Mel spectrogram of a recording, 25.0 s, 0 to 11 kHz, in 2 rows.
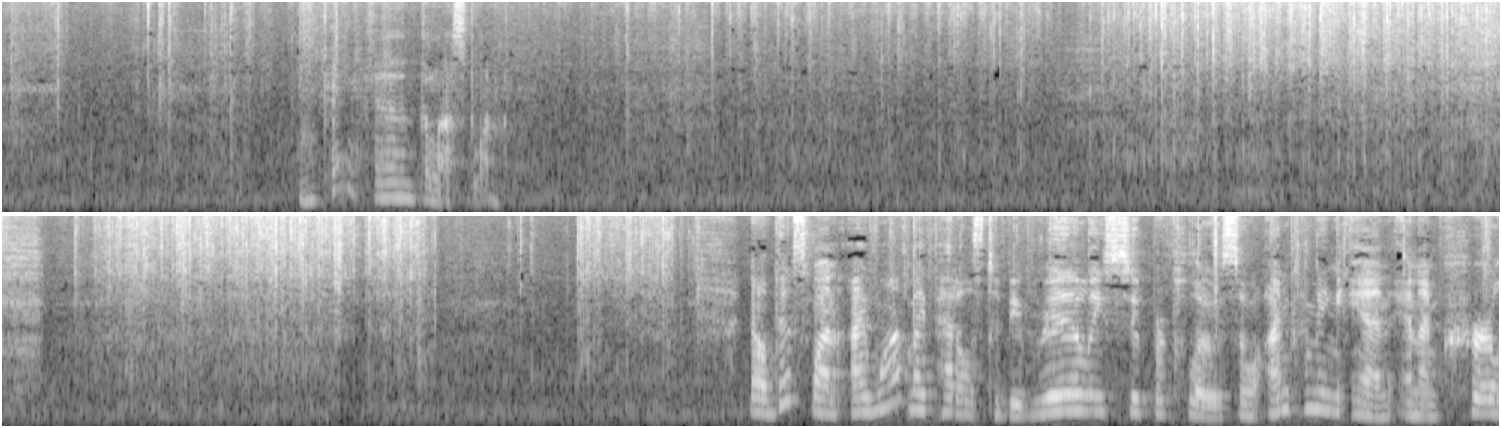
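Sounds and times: paper petals crinkling and rustling: 0:00.0 - 0:24.9.

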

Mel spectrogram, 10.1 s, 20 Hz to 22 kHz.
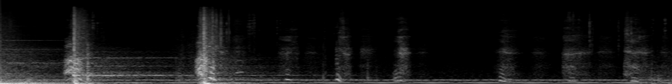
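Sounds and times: low drone: 0:00.0 - 0:10.0.

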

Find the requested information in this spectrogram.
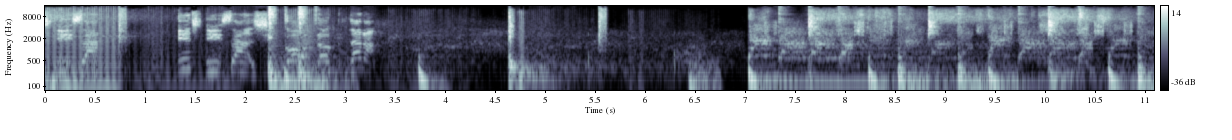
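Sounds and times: electronic synthesizer track: 0:00.0 - 0:11.0
deep drum machine kick: 0:02.2 - 0:03.0, 0:06.3 - 0:07.4, 0:08.2 - 0:09.8, 0:10.6 - 0:11.0.

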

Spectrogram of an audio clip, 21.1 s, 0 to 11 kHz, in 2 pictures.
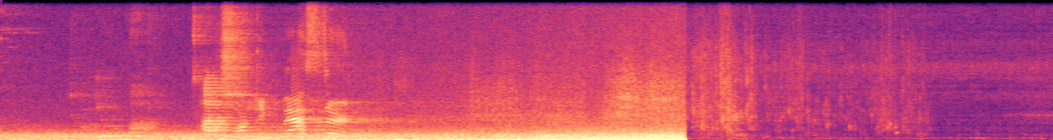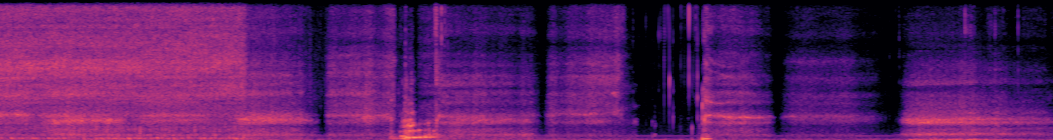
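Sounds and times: television static hiss: 0:00.0 - 0:05.2.

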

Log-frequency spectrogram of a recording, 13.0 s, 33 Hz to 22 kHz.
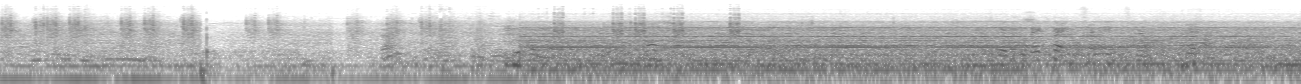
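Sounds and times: steady hum: 0:05.1 - 0:13.0.

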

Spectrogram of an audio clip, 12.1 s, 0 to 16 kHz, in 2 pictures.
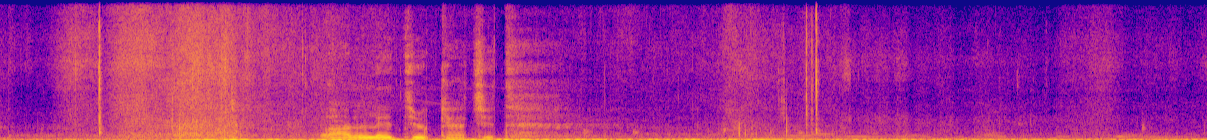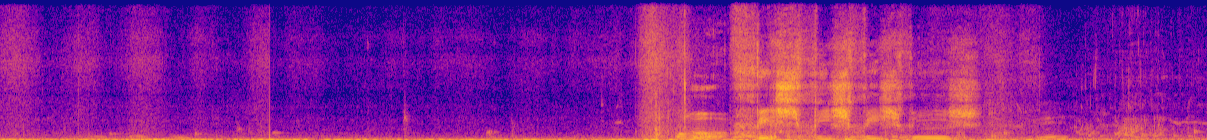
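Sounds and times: wind rumble on microphone: 0:00.0 - 0:09.4.

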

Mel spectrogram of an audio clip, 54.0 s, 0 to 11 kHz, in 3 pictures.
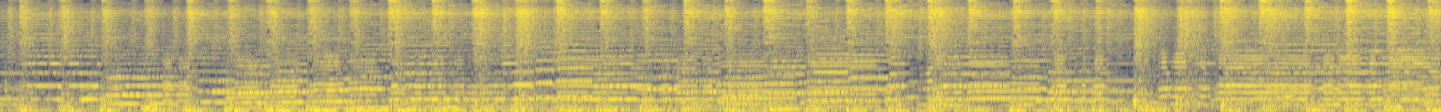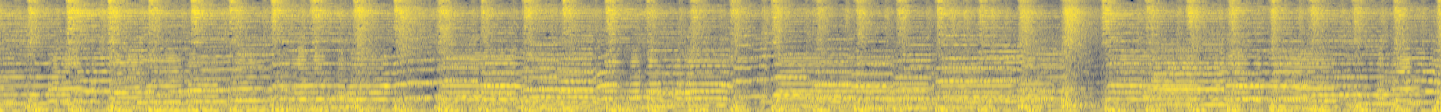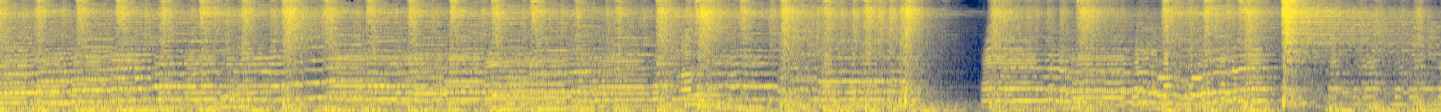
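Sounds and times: percussion beat: 0:00.0 - 0:54.0
trumpets and trombones: 0:00.0 - 0:54.0.

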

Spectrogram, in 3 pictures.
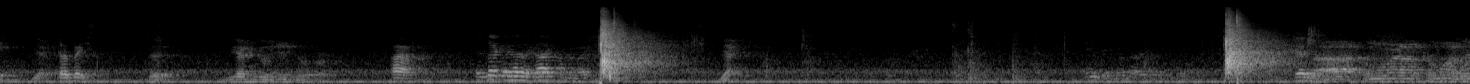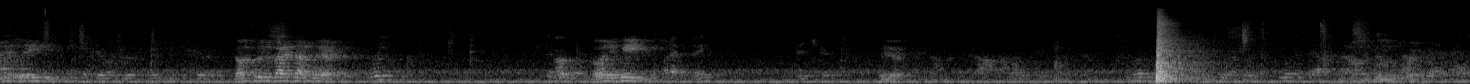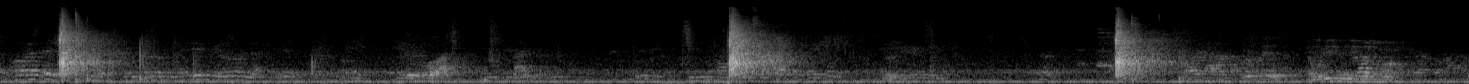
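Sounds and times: baseball bat hitting ball: 0:06.0 - 0:06.9, 0:12.2 - 0:13.1, 0:26.3 - 0:26.8, 0:30.0 - 0:30.9, 0:36.6 - 0:37.4, 0:40.5 - 0:41.3.

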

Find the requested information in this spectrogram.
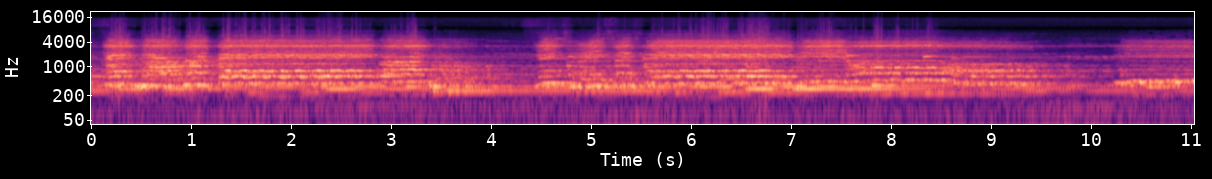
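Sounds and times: two voices singing gospel duet: 0:00.0 - 0:11.0.

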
